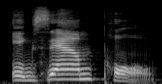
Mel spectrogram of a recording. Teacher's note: the middle syllable, the zam, is the primary stress because it is longer, louder, and higher in pitch.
